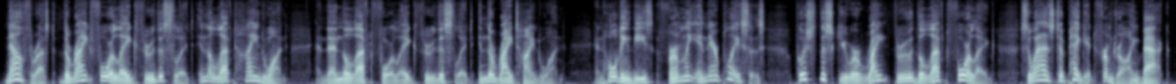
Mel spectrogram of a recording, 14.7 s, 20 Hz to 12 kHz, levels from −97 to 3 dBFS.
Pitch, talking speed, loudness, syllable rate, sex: 130 Hz, 210 wpm, -20 LUFS, 4.7 syllables/s, male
